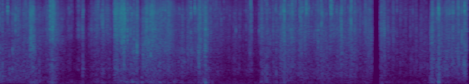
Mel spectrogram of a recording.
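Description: A large, thin, translucent white tissue paper sheet printed with pink hearts lies spread on a table while fingertips with long red nails smooth and rub across it. It makes a steady stream of bright, papery crinkling with fluttering bursts and a brief silent gap near the end.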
